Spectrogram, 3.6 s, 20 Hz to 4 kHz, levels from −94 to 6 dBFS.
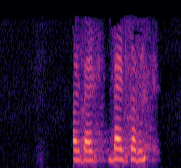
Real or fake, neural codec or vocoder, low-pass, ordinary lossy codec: fake; vocoder, 44.1 kHz, 80 mel bands, Vocos; 3.6 kHz; MP3, 24 kbps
